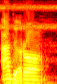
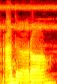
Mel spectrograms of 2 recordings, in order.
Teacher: dal termasuk huruf qalqalah dan tempatnya di tengah-tengah ayat, maka disebut qalqalah sugro, yaitu dibaca tipis. Adoro dipantulkan, adoro, dalnya tipis.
